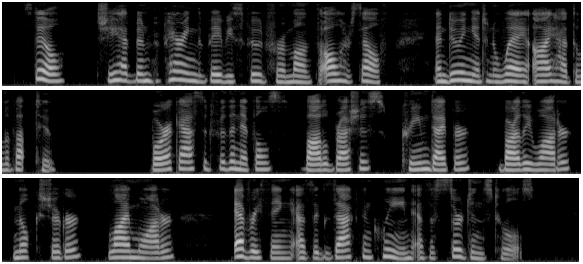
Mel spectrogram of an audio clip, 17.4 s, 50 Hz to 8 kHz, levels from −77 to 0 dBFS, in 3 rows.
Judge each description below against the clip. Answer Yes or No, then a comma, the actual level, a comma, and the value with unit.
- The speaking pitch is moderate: No, high, 225 Hz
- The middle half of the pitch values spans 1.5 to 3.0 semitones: Yes, narrow, 2.6 semitones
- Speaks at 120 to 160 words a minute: No, average, 175 wpm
